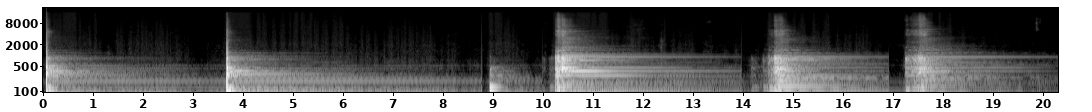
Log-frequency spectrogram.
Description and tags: Metal Impact and Scraping Spring
Metal impact sound with a vibrating scrape that resonates for a while. Made by hitting my microphones boom and scraping it's springs with the microphone still on it.
Equipment used: Audio-Technica ATR2100-USB
Software used: Audacity 2.0.5
vibration, scraping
